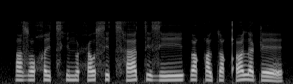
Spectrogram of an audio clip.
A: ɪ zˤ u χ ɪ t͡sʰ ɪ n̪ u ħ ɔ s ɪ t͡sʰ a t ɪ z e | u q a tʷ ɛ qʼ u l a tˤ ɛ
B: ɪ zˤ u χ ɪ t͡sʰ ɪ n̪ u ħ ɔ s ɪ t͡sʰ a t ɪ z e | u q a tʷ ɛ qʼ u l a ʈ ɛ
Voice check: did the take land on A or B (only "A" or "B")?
B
